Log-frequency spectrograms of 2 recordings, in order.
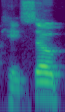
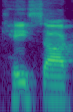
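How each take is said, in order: First: The second part rhymes with 'joke'. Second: The second part rhymes with 'rock'. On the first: The speaker calls it wrong. "not K-Soak" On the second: The speaker calls it right. "K-Sock, not K-Soak"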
